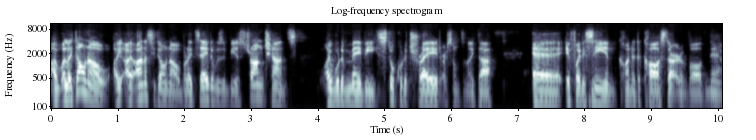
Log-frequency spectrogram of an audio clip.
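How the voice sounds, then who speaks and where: Speaking in an Irish accent at a fairly quick pace, a man uses a medium pitch with ordinary variation and a bright, sharp tone against a quiet background. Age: 40s. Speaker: university chaplain. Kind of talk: casual chat.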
